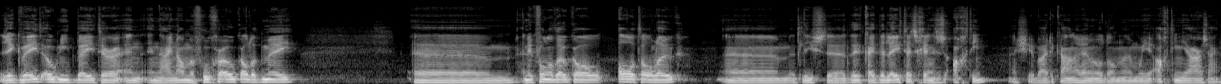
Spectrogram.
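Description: Fairly low-pitched and fairly even in intonation, a man delivers his words at a moderate pace in a normal speaking voice. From The Hague (Scheveningen), Netherlands. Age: 20s. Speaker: volunteer lifeboat crew member.

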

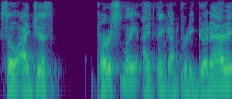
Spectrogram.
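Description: Somewhat breathy, a man talks with very wide pitch swings. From Missouri. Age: 50s. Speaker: elk hunting guide and e-scouting instructor. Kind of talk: casual interview. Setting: remote call with headphones.

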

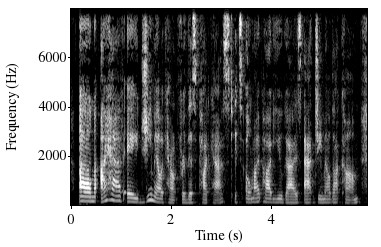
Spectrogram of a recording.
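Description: An American accent carries this woman's very deep, low voice, animated in tone with lively intonation. She goes at a fairly slow pace with hardly any pauses. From US Midwest (Kansas, Minnesota). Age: 20s. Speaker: podcast host and musical theater performer. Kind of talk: casual chat.

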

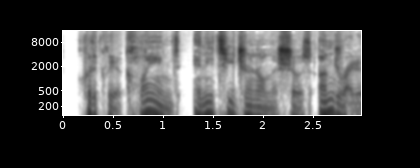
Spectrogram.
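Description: Talking at a very fast pace with an American accent, a man with a fairly low, somewhat breathy voice uses lively intonation on a very clean recording with a silent background. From Brooklyn, New York, then Catskills upstate New York. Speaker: podcast host. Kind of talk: scripted narration.

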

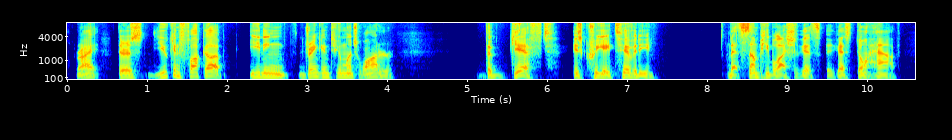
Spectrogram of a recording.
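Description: Here a man speaks at a medium pitch with vocal fry and very wide pitch swings, keeping his loudness very even. His pace is fairly slow, with long, frequent pauses, and the sound is dry and close with no echo. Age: 40s. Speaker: strength and conditioning coach. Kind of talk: casual interview.

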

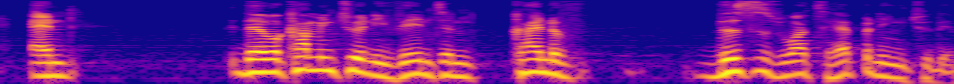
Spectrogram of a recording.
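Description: A man's animated voice with lively intonation at a very fast pace, on a very clean recording with a silent background. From South Africa. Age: 30s. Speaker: radio DJ. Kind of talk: casual chat.

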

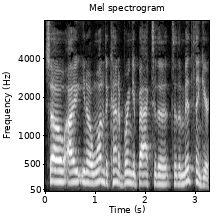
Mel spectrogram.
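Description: Against a quiet background, a man talks in a fairly high pitch. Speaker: podcast host and musician. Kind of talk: solo podcast monologue. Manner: casual, conversational.

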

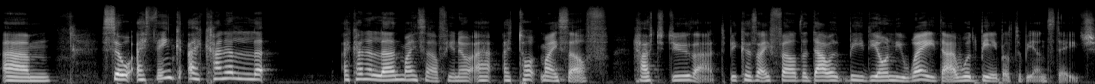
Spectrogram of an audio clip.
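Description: A woman with an Israeli accent speaks at a moderate pace and medium pitch with ordinary variation. The recording is very clean, with a silent background. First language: Hebrew. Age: 30s. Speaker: performance artist. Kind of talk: interview.

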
